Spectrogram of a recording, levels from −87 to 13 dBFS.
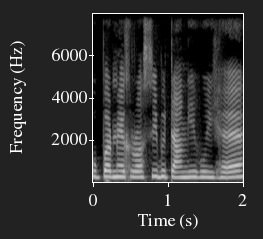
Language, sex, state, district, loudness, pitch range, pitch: Hindi, female, Jharkhand, Palamu, -16 LUFS, 260-275 Hz, 265 Hz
